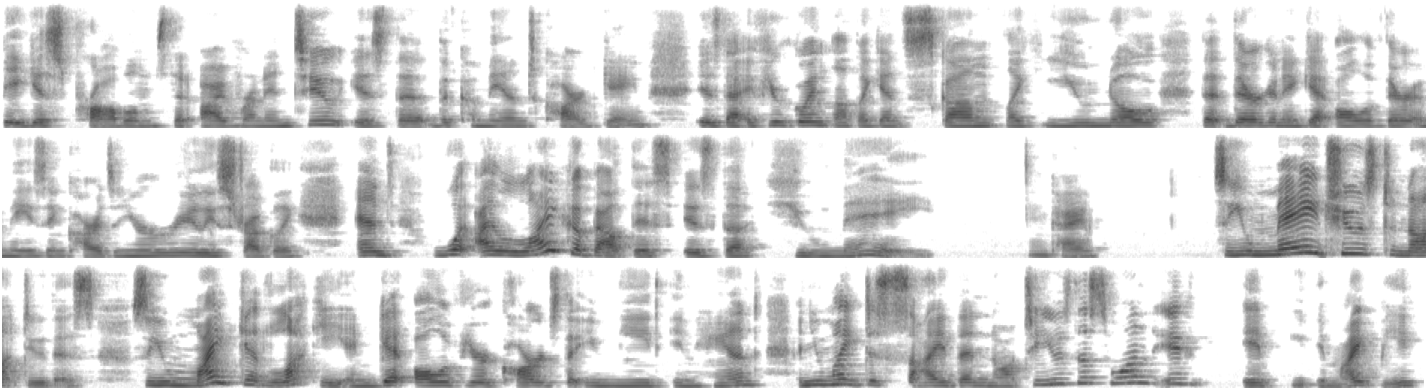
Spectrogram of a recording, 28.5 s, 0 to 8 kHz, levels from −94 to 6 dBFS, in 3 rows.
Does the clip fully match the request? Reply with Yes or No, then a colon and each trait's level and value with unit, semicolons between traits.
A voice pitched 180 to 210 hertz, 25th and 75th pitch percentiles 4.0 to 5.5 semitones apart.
Yes: high, 190 Hz; average, 4.3 semitones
